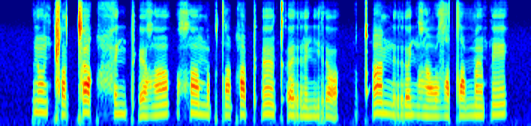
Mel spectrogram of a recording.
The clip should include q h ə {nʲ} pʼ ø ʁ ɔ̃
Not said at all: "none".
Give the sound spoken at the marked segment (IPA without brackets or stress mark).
nʲ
